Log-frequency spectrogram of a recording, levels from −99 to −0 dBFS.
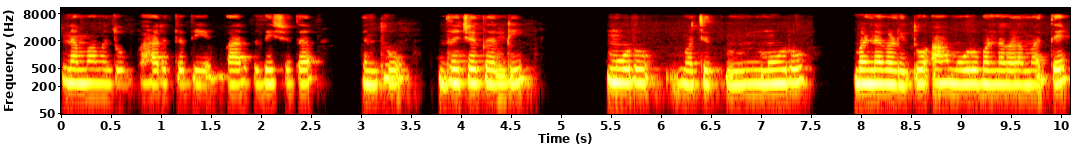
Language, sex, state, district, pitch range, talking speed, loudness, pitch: Kannada, male, Karnataka, Dharwad, 225-235 Hz, 70 wpm, -18 LUFS, 230 Hz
